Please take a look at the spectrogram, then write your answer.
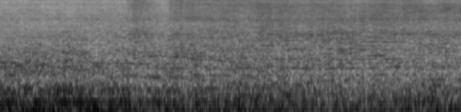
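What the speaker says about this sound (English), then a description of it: "There's a lot of construction going on in Puerto Vallarta." Steady broadband construction din in Puerto Vallarta, Mexico, a continuous rumbling roar with heavy low-end machinery noise that holds at a constant loud level with no pauses or talk.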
